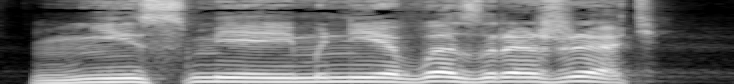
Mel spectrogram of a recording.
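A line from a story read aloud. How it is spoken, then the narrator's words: Shouting. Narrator (Russian): закричал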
